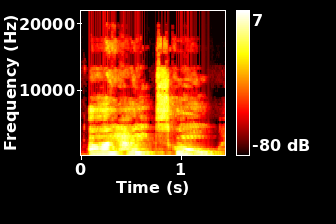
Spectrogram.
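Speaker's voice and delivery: put-on high, loud and slow, a furious child's shout. A narrator's reading. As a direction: yell it out, hating every word. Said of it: "he shouted".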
